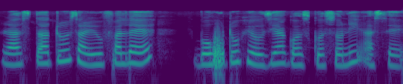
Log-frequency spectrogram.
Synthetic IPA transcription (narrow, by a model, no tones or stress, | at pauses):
ɹastatʊsaɹiʊpʰalɛ | boɦutʊxʰewzijaɡɔsɡɔsɔniʔa̰sɛ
